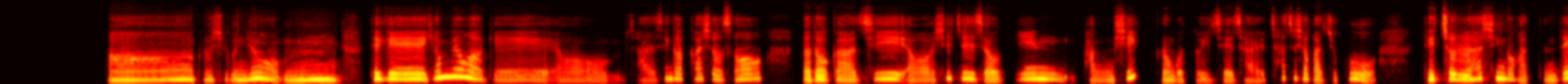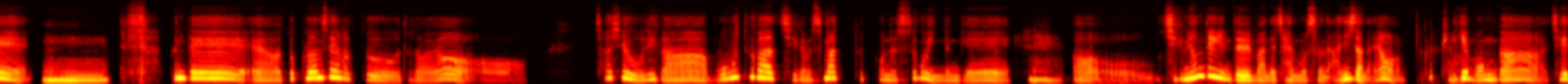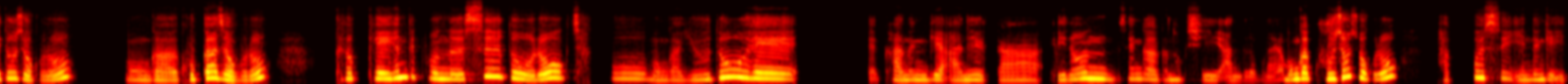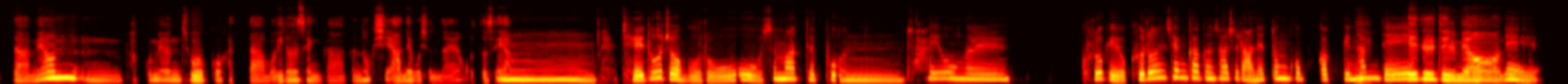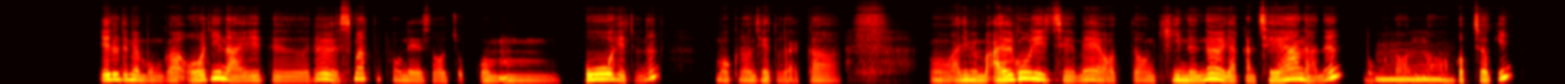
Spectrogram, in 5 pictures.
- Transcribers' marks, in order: teeth sucking; teeth sucking
- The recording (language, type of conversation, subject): Korean, podcast, 스마트폰 중독을 줄이는 데 도움이 되는 습관은 무엇인가요?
